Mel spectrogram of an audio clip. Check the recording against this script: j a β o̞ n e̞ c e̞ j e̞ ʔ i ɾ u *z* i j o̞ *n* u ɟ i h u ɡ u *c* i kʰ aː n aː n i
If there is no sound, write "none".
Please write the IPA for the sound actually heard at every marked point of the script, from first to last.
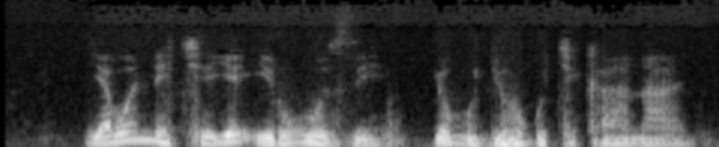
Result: z, m, c

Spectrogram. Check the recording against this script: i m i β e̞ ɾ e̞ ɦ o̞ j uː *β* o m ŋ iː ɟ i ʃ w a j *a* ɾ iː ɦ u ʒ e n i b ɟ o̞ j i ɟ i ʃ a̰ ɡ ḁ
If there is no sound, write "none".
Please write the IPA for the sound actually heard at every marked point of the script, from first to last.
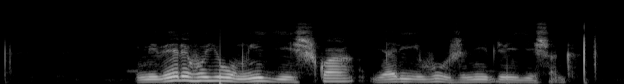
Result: w, a

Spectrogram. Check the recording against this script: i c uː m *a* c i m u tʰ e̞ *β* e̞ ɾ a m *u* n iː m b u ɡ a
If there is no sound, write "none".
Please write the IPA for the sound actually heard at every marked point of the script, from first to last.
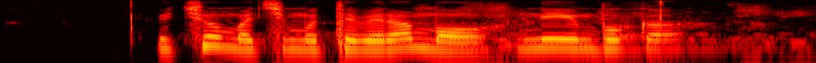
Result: a, β, o

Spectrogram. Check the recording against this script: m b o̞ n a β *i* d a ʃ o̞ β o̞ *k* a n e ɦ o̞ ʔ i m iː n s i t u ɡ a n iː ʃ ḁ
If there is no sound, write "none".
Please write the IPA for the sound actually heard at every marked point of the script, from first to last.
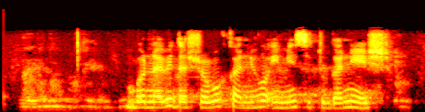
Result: i, k

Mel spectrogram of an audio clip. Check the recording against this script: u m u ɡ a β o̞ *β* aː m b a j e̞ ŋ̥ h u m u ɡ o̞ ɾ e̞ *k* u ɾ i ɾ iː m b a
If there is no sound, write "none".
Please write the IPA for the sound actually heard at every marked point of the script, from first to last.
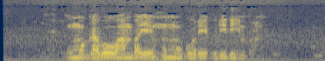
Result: w, ʔ

